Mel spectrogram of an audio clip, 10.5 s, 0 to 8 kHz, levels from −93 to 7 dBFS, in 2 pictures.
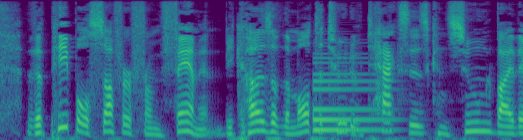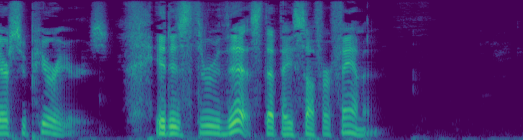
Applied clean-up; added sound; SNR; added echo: classical method log-MMSE.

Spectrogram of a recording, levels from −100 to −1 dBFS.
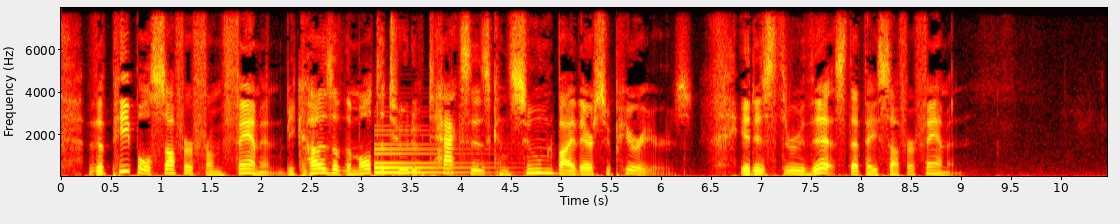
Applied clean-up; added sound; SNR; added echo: none; Piano; 6 dB; none.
